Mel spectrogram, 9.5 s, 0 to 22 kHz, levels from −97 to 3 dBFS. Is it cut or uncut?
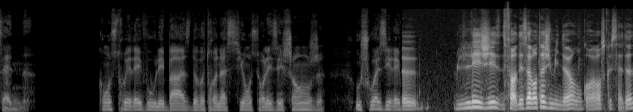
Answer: uncut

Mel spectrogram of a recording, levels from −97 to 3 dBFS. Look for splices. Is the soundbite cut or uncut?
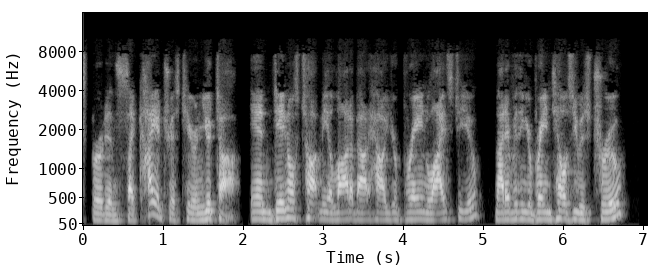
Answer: cut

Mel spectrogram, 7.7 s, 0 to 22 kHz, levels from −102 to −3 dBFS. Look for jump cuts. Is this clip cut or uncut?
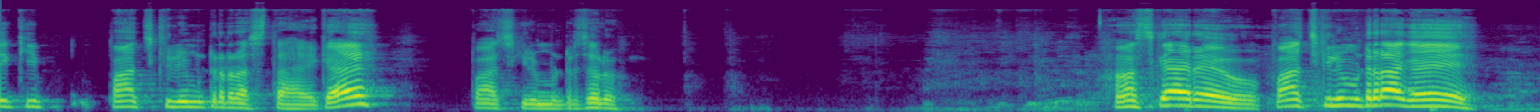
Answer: uncut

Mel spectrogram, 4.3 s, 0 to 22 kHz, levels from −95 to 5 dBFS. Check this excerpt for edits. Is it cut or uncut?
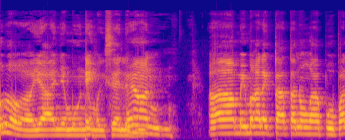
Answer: cut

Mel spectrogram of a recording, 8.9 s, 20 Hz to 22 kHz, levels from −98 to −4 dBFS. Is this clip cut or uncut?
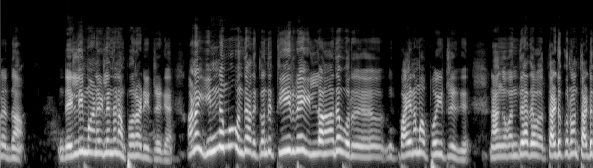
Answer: uncut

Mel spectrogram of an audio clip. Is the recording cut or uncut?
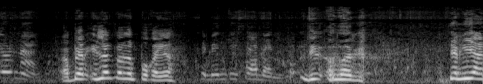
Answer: uncut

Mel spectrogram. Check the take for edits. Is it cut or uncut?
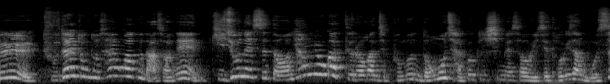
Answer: uncut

